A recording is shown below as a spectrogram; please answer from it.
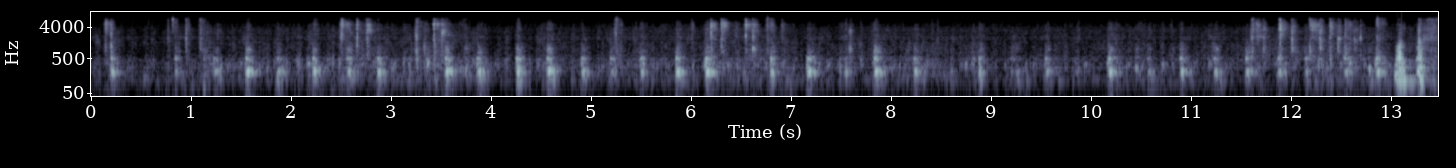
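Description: Rapid, uneven tapping on a computer keyboard, close and fairly quiet, with bursts of clustered keystrokes and short pauses throughout.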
